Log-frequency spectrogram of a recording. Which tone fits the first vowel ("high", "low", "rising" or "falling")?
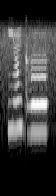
rising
